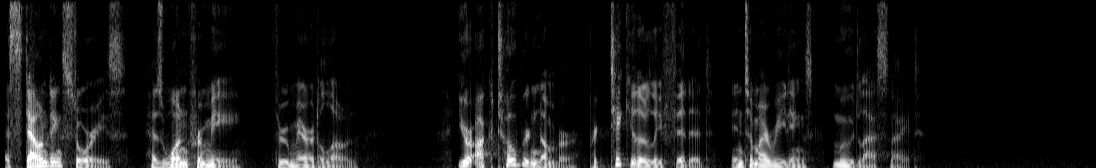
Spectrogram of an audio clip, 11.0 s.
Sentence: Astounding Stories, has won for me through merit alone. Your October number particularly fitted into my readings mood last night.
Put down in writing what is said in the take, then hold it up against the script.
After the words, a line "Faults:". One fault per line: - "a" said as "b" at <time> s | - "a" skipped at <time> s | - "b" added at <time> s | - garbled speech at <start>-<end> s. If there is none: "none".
Astounding Stories, has won for me through merit alone. Your October number particularly fitted into my readings mood last night.
Faults:
none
